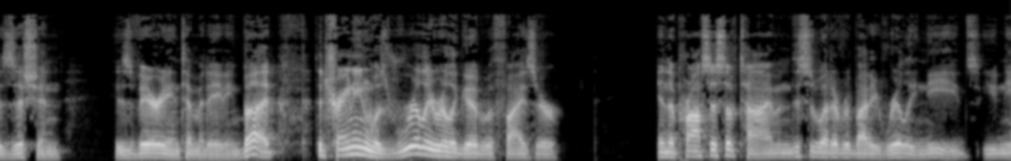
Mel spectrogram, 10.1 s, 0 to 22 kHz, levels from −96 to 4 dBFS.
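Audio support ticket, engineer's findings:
No faults found.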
